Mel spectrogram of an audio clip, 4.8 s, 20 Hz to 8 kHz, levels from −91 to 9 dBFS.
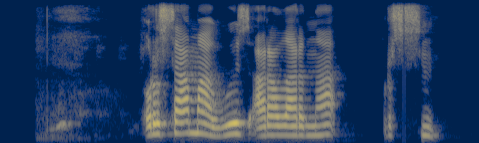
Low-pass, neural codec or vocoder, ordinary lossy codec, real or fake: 7.2 kHz; none; none; real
